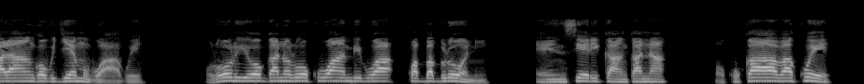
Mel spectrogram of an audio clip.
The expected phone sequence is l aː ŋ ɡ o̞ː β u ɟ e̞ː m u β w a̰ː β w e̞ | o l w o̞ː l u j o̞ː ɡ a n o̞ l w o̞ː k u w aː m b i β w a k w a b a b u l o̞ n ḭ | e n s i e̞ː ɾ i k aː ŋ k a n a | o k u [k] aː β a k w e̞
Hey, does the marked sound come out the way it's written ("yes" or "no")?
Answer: yes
